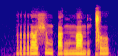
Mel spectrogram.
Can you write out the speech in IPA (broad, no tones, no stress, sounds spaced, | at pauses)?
r ʌ ʃ i m ʔ a ɡ m a m ǀ u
